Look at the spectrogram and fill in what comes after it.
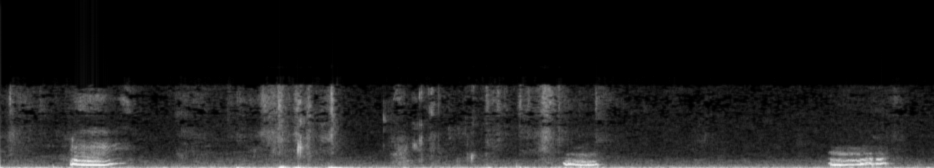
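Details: Cat in heat uttering three brief, rather faint moaning yowls at irregular intervals over a low background hum.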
